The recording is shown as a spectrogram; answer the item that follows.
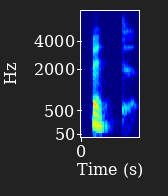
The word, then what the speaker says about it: fête: I, O, U, and there is no change in the pronunciation except for the letter E, which is pronounced as E, just like l'accent grave. So when it's placed on E, the pronunciation becomes E.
